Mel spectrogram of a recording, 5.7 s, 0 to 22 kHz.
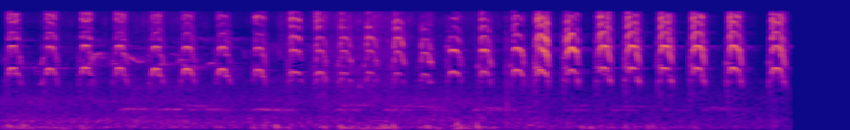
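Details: Great spotted woodpecker chick fed by hand on 30 May 2020 after losing its parents, calling insistently for food: shrill, scratchy chips about four per second that grow louder, then stop abruptly, with faint soft tones beneath.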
